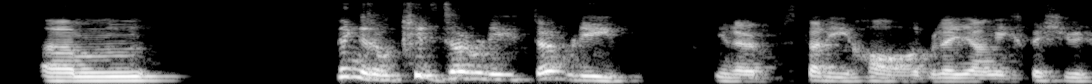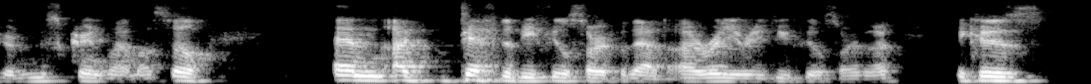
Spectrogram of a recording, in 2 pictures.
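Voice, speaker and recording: Very fast speech from a man with a South African accent, at a medium pitch. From South Africa, Cape Town. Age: 30s. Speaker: vlogger. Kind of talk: casual vlog monologue. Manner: hesitant, many fillers.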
